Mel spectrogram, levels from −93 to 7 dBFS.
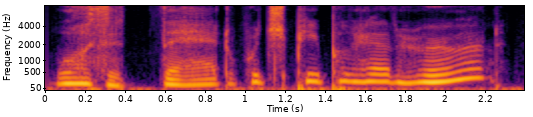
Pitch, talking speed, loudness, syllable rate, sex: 190 Hz, 175 wpm, -16 LUFS, 3.9 syllables/s, female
